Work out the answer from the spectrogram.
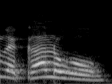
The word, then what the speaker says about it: decálogo: Lleva tilde en la A porque es una palabra esdrújula, ¿no? Y todas las palabras esdrújulas llevan tilde sin excepción.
